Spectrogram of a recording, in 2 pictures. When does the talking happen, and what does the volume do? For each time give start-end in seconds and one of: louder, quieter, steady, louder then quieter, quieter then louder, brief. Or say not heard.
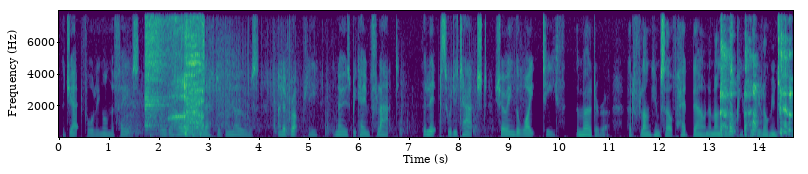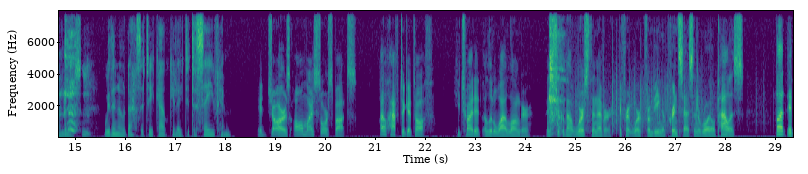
0.1-29.3 louder.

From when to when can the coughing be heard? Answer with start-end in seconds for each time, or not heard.
1.7-3.0, 13.2-15.3, 24.4-25.2.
